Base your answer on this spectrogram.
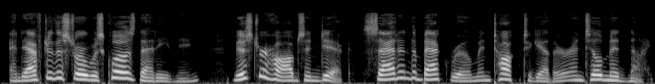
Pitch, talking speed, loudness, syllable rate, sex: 195 Hz, 200 wpm, -18 LUFS, 5.3 syllables/s, female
